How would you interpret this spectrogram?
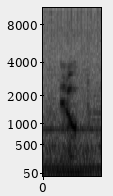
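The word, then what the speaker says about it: loupe: pronounce that hey Google how do you pronounce l o u p e here are the top search results welcome to how to pronounce in today's video we'll be focusing on a new word that you might find challenging or intriguing so let's dive into today's word Loop which means a small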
